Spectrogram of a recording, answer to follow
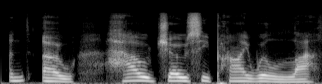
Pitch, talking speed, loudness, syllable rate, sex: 145 Hz, 130 wpm, -14 LUFS, 2.7 syllables/s, male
